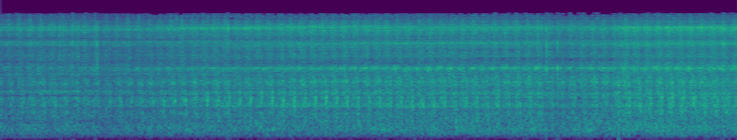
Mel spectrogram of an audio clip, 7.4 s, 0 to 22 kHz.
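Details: Mamod Quarry SM32 16mm live steam locomotive in steam, jacked up on blocks running forward at low regulator: light, crisp, evenly spaced chuffs about three per second; running super slow and smooth, normal.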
